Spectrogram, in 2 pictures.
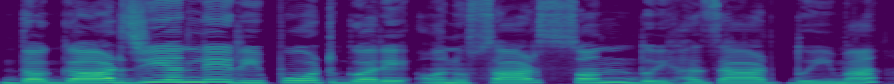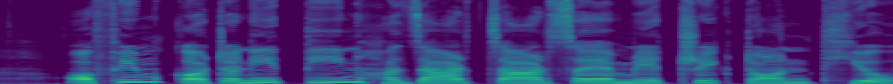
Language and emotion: Nepali, neutral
